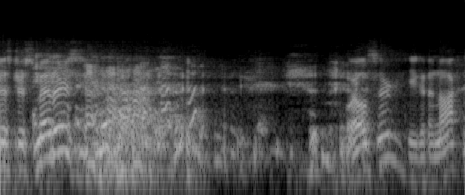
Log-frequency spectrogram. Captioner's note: laughing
